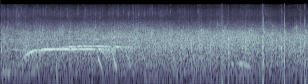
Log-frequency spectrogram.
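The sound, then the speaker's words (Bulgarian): Dense, steady applause from a church audience at Awakening (Probuzhdane) church fills the whole clip at an even loudness, with a brief rising whistle or whoop cutting through early on. No one speaks. “Аз бих ръкопляскал, ако бях от църква побуждан.”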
